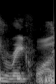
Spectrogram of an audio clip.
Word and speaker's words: Rayquaza: It's pronounced Rayquaza.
